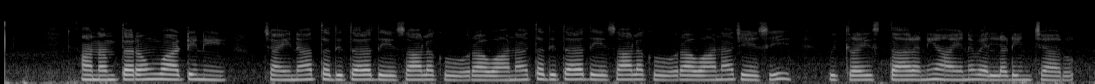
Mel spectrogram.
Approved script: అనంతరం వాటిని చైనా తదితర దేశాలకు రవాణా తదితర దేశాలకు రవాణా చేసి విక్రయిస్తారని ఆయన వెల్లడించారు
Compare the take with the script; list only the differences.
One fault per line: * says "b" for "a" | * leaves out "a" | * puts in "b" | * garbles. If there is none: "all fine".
all fine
